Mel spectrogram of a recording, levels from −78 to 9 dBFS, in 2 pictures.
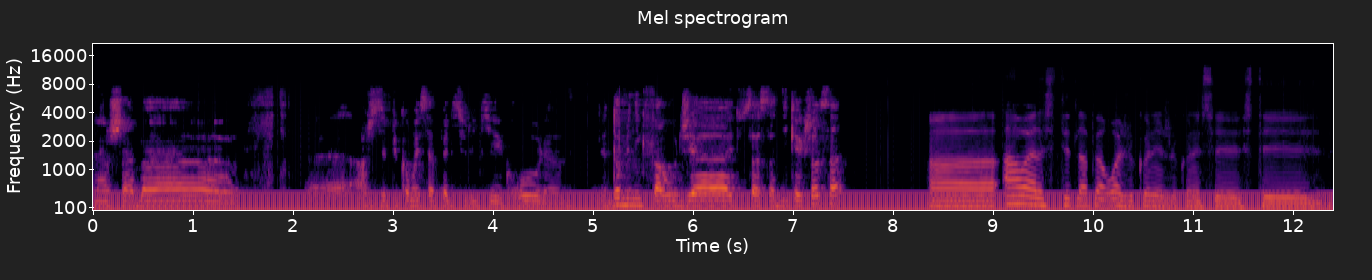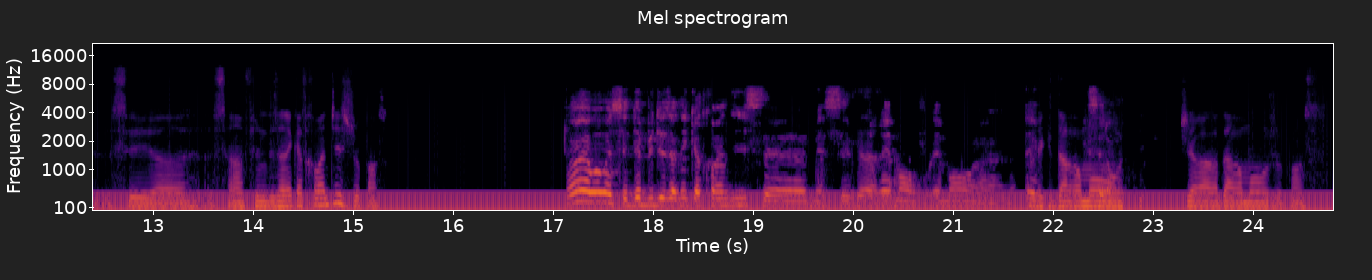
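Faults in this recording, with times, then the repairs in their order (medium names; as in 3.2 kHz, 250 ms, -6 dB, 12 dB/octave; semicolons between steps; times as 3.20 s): buzz 50 Hz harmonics 9 -35 dBFS
crackle 21 per s -37 dBFS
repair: de-click; de-hum 50 Hz, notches 9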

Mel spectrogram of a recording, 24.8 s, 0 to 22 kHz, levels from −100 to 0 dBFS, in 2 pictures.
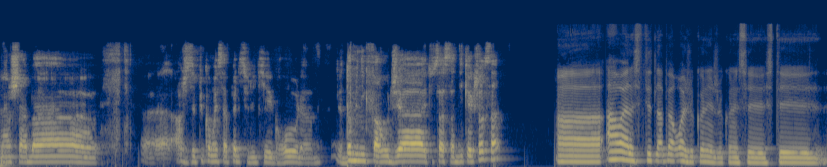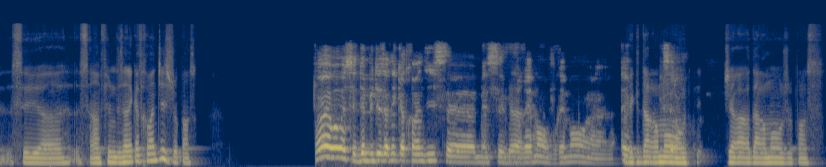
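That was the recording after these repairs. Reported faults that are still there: nothing left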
